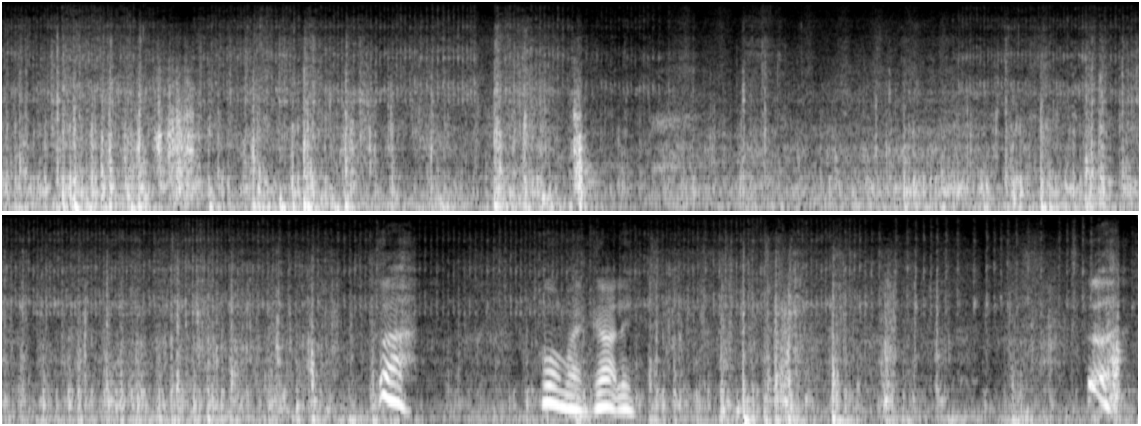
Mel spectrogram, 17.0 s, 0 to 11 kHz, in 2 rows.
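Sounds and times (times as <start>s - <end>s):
bike frame and chain clattering: 0.0s - 17.0s
tyres crunching over rock: 12.1s - 17.0s.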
